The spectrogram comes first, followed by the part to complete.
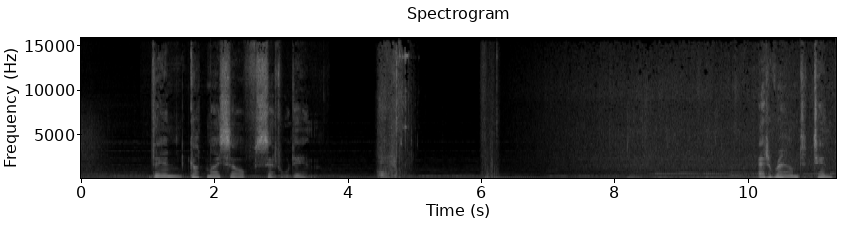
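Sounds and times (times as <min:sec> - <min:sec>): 
speech: 0:01.0 - 0:03.6, 0:10.2 - 0:11.3
soft steady rain falling: 0:06.1 - 0:11.3.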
